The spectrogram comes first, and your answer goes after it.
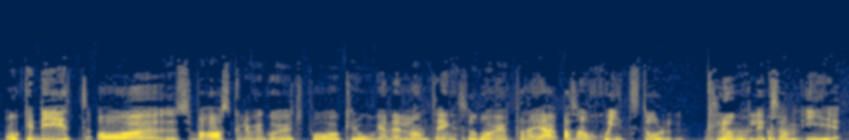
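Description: A woman's voice: fairly high pitch, expressive, a bit bright, no echo. A young woman co-hosting a podcast in casual chat, giving many short backchannels and swearing offhandedly. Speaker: podcast co-host.

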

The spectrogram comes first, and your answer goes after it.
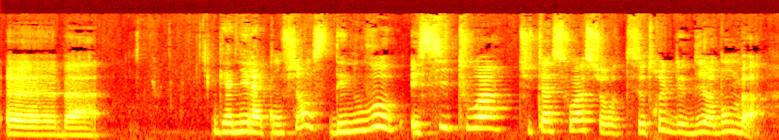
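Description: Here a woman guesting on a podcast shares blunt social media guidance as an Instagram marketing expert. Her voice sits a little high, expressive with a darkish tone. She's fast and emphatic, often performing other people's quoted thoughts.

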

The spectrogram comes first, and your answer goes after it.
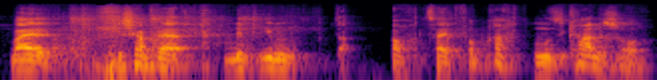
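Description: A man's voice: on the low side, lively intonation, moderate pace, noisy background. A man talking as a podcast guest, heated and repeating himself, often calling the others brother. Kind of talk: casual podcast chat.

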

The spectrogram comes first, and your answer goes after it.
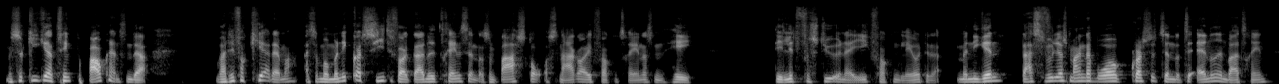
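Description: A man co-hosting a fitness podcast, telling gym stories in a casual, animated way and swearing freely. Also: medium pitch, dry recording, clean studio sound. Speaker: podcast co-host. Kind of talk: casual chat.

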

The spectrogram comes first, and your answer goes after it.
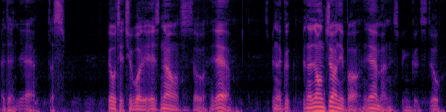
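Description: A man with a deep voice and a South London roadman accent talks as a guest in a casual interview. His speech is informal and loosely rambling, full of street slang. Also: a little fast, gravelly. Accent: South London, urban roadman. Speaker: podcast guest, rapper and producer.

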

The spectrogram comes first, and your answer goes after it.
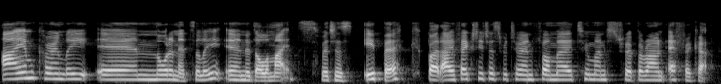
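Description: On dull audio, a fairly high voice hurries along briskly with few pauses. The speaker, an Austrian woman in her twenties with a New Zealand tinge to her accent, is a travel photographer guesting on a podcast, laughing often and restarting her sentences through the casual interview chat.

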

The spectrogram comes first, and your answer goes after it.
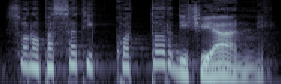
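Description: A man's voice: mid-range voice, sing-song, moderate pace, natural voice. A man voicing a gracious, affectionate middle-aged duchess in an audiobook reading.

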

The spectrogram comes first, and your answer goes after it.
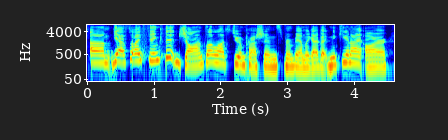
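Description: A woman's voice: medium pitch, fairly quick. Bossy, teasing woman podcast co-host. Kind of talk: casual chat.

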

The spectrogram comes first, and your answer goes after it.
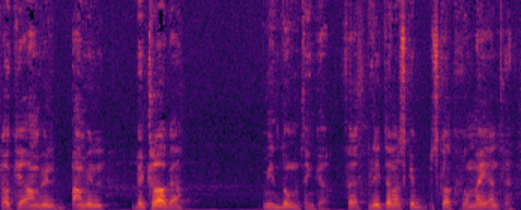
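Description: A man with a low, steady, warm, husky voice tells his story as a guest in a casual interview. He talks in street slang, swears often, and keeps stopping to restart his sentences.

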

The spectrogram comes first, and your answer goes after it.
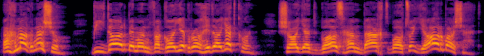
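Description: A man's voice: mid-range voice, expressive, darkish tone, husky. A man voicing an exhausted, stubborn old fisherman alone at sea in an audiobook, talking to himself between weary murmurs and defiant outbursts. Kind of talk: audiobook reading.

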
